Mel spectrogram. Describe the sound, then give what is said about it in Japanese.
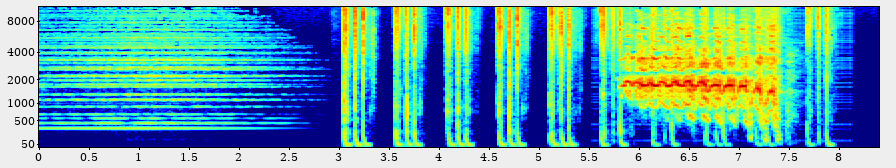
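A steady humming tone fades out, then horse hooves clip-clop in sharp, uneven beats as horses are raced, broken by a loud, quavering neigh that slides downward in pitch before the hoofbeats return. “ちえ、どんな馬を走らせても、一番乗りは又太郎か。”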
